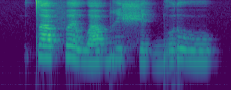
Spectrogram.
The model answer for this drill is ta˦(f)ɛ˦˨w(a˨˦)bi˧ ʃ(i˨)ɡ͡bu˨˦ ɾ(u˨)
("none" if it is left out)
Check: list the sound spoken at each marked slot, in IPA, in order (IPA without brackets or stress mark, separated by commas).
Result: f, a˨˦, e˨, u˧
